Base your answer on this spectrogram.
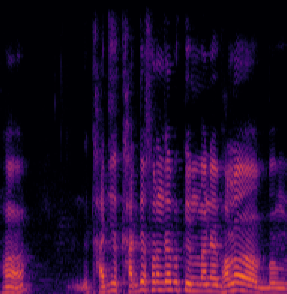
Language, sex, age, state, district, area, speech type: Odia, male, 45-60, Odisha, Kendrapara, urban, spontaneous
